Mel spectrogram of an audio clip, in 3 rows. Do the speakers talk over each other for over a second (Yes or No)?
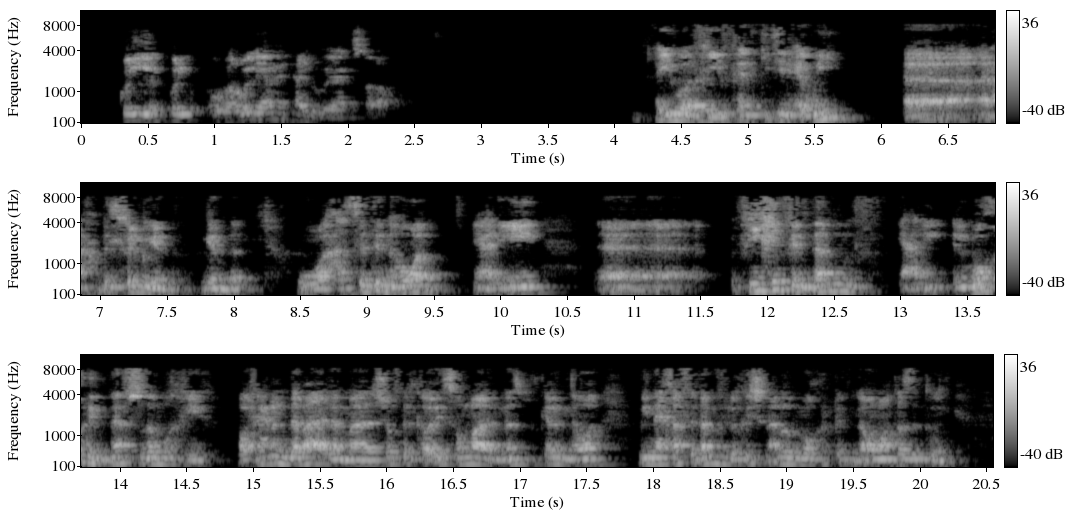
No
